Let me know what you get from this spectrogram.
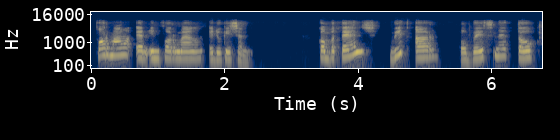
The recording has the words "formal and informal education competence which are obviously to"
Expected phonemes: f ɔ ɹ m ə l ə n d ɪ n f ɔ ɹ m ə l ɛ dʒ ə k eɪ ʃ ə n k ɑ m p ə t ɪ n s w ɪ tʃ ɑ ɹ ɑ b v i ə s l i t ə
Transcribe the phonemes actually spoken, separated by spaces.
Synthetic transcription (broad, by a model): f ɔ ɹ m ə l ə n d ɪ n f ɔ ɹ m ə l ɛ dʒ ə k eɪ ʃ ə n k ɑ m p ə t ɪ n s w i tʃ ɑ ɹ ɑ b i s n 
